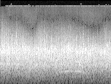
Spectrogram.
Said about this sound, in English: And you know, when we applaud like that, we're honoring the God that we just worshiped through that music.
